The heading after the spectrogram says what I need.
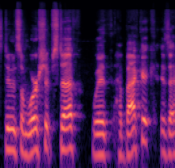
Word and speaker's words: Habakkuk: down here it's doing some worship stuff with Habakkuk is that how you say it yeah so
